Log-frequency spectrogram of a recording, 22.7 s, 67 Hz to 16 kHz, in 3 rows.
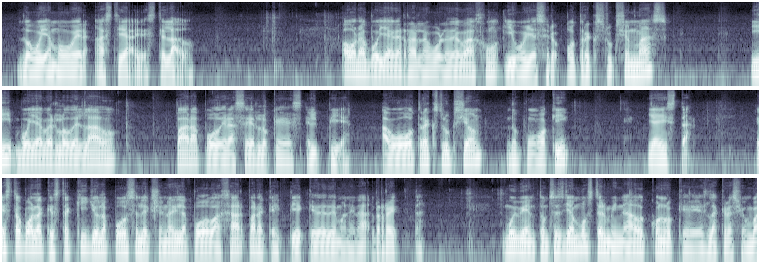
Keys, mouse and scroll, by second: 2.8 shift+middle click, 3.5 click, 4.8 e, 4.8 z, 6.3 click, 7.6 click, 8.4 shift+middle click, 8.9-9.3 scroll up 3, 9.4 shift+middle click, 9.6 click, 10.2 e, 12.7 click, 14.7 click, 16.5 g, 18.2 scroll down 2, 19.1 middle click, 19.1-19.5 scroll down 3, 19.8 shift+middle click, 20.8 click, 21.4 shift+middle click, 22.2 scroll down 2.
